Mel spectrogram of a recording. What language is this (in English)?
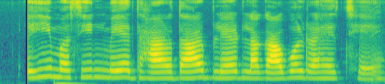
Maithili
